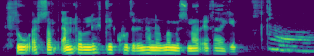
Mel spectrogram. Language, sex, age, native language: Icelandic, male, 80-89, Icelandic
